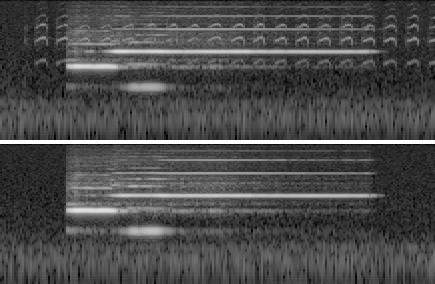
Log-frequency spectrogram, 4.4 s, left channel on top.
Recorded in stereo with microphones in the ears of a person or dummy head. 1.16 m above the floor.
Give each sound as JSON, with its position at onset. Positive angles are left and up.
{"t": 0.7, "sound": "a flute", "side_deg": -35, "distance_m": 2.5}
